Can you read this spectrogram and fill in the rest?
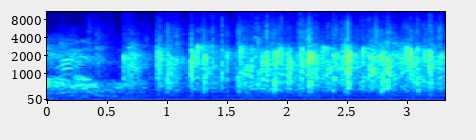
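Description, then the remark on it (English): A church audience breaks into thin, scattered hand claps during a sermon on baptism after a brief voice, the light patter building and holding steady for a few seconds at moderate loudness. “Oh, hand claps thin and wait a minute, Pastor.”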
